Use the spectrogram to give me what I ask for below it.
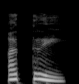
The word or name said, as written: ಅದುರು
